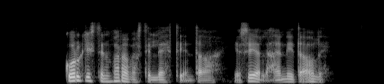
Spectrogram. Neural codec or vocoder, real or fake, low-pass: codec, 16 kHz, 6 kbps, DAC; fake; 7.2 kHz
